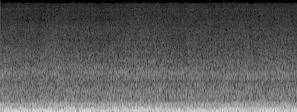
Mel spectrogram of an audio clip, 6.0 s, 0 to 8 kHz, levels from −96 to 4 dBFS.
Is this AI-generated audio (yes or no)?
yes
